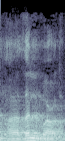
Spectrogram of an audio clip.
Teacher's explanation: ہاذا میں ہا کو 2 حرکات لمبا کرنا ہے، ذال کو الوعد کے لام سے ملانا ہے، تو ھذا الوعد بیچ میں الف نہیں پڑھیں گے۔ ذال نرمی سے ادا کریں گے، لام ساکن پہ اظہار ہوگا، عین ساکن پہ بھی اظہار ہے۔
